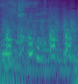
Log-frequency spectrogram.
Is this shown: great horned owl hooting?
no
